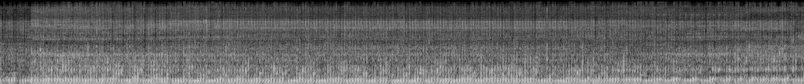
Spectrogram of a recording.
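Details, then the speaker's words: 1972 Johnson 9.5 two-stroke outboard, roadside find, fuel mix heavy on oil; blubbery, uneven burble around four pulses a second with a loping beat: running rich, with an unexplained misfire. "So, yeah, she's uh she's a bit rich."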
